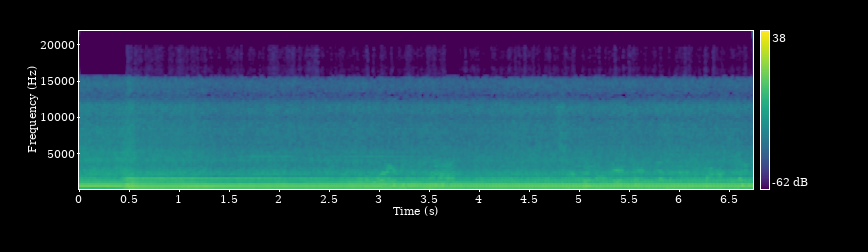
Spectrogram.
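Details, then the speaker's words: Indoors, motor on a Coroplast delta wing held by hand at steady full speed, with a Mobius camera without the vibration dampening mount: a loud, constant electric whine and buzz, a sign the motor/prop is very badly balanced. "you can hear how loud that is that's a pry good sign that the the motor itself is very badly uh very badly Balan"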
